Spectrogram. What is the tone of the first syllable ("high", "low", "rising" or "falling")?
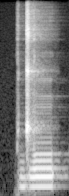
high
